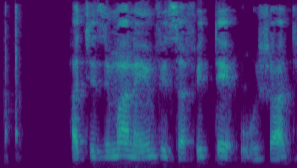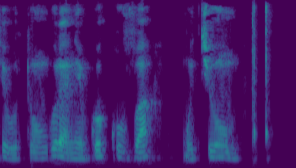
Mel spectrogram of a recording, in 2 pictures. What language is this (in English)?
Kinyarwanda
